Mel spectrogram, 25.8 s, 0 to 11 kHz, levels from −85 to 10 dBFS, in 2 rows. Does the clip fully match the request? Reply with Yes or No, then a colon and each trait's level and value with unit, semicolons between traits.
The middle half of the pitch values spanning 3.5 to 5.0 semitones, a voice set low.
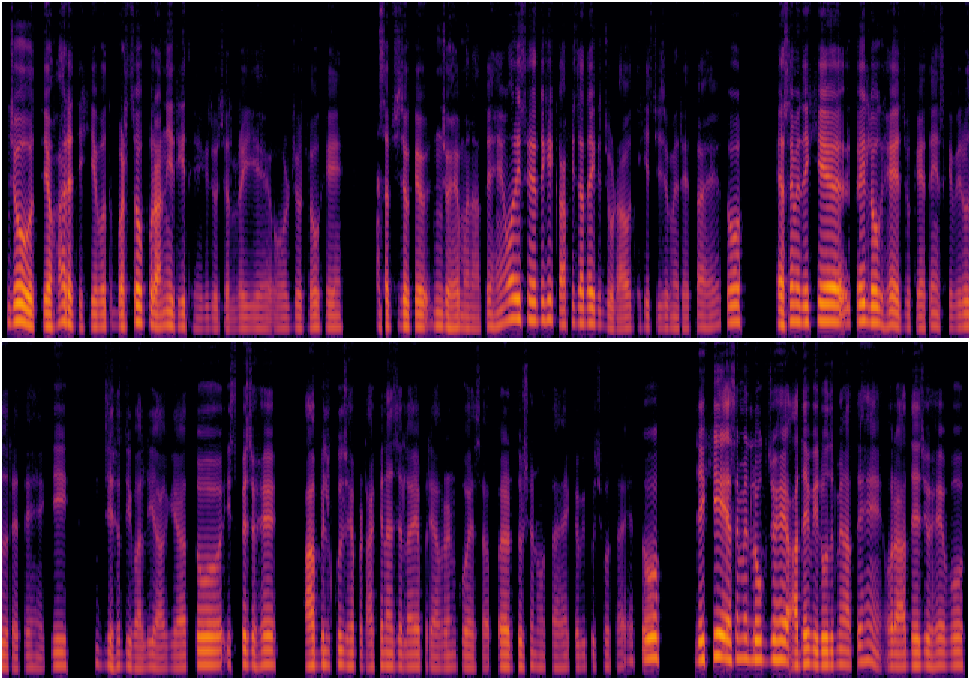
Yes: average, 4.0 semitones; low, 125 Hz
